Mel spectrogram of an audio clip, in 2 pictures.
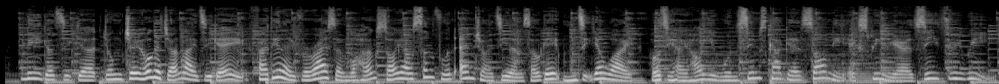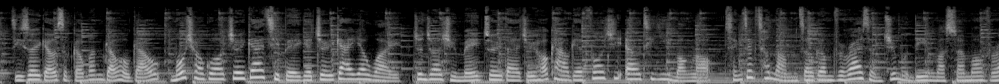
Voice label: female cantonese voice over sales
